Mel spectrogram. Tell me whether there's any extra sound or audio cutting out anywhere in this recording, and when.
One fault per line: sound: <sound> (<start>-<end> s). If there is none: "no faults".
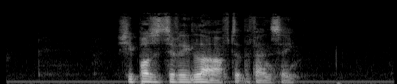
no faults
